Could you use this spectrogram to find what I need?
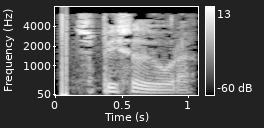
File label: "spisadura", Veneto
